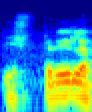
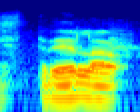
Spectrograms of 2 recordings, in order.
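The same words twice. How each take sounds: First: Its stressed vowel differs from the vowel in bela. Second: Its stressed vowel matches the vowel in bela. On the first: This is the usual way the word is said. "em vez de ele falar talvez estrela" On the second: This may be how the poet said it then. "falava estrela"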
